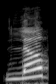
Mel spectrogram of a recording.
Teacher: ल बोल रहे हो तो आपकी जिह्वा दांतों को स्पर्श कर रही है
